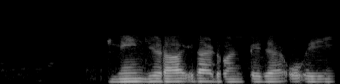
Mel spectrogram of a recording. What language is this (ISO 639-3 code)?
pan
